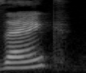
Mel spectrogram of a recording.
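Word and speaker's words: Tzanck: called as ank but starts with a T but the T is silent as thank smear that will show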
